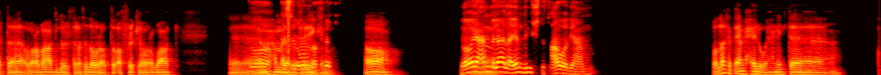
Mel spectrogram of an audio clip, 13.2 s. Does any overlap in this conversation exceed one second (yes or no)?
yes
